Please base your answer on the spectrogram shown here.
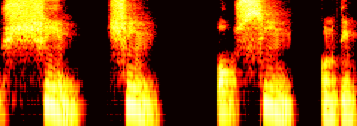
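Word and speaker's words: שין: Então, shin, ele tem um som de CH.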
